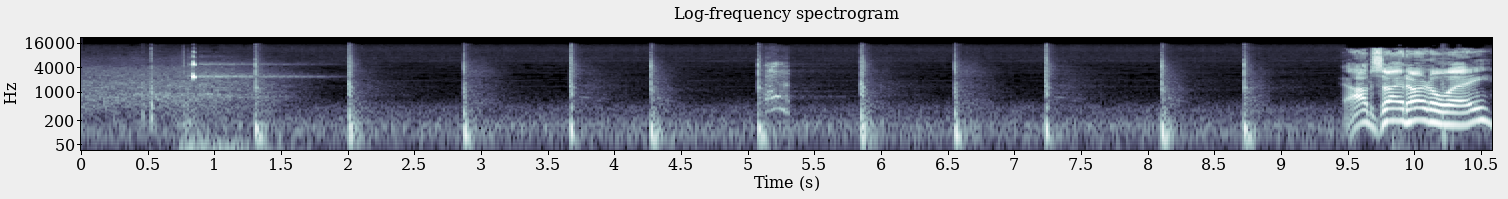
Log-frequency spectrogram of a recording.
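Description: A basketball bounces steadily on a hardwood court.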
